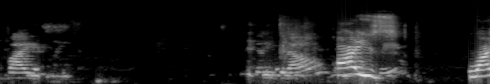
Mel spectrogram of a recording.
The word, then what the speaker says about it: weiß: So here you see that beta sign. And what I'm saying for that is weiß.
